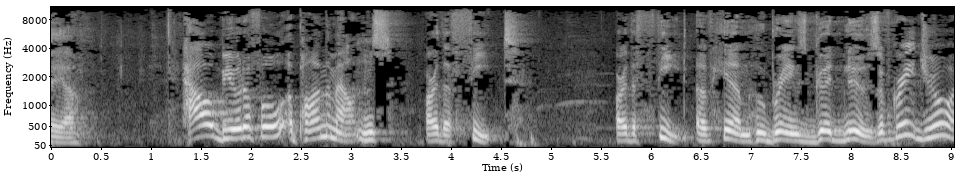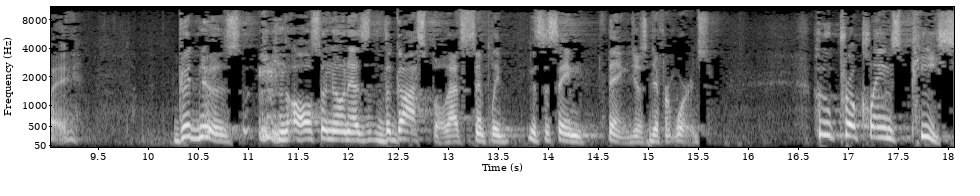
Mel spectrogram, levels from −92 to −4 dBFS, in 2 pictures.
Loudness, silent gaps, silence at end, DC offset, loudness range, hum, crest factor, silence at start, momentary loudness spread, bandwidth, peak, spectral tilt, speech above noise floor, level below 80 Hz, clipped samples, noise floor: -19 LUFS; none; 0 s; under 0.1%; 4 LU; none; 14 dB; 0 s; 9 LU; 11 kHz; -6 dBFS; -4 dB/octave; 30 dB; -64 dBFS; under 0.1%; -49 dBFS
